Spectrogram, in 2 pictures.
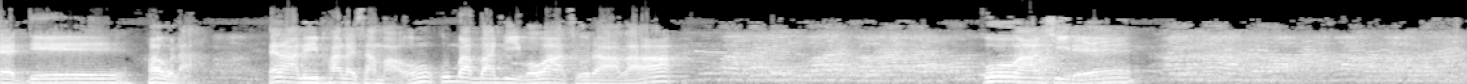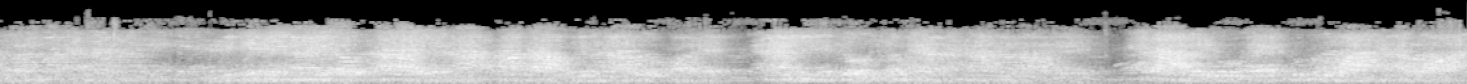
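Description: An elderly man chants and reads aloud into a microphone, heard through a loudspeaker.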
